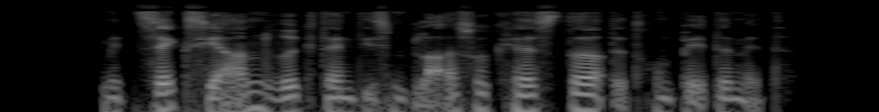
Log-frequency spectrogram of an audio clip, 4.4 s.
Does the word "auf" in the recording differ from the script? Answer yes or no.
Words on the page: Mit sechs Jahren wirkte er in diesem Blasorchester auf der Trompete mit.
yes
